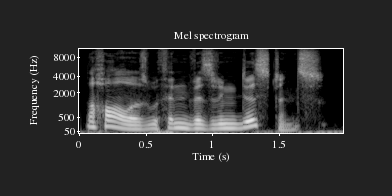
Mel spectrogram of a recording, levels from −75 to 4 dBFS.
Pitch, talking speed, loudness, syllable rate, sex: 135 Hz, 180 wpm, -16 LUFS, 6.2 syllables/s, male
